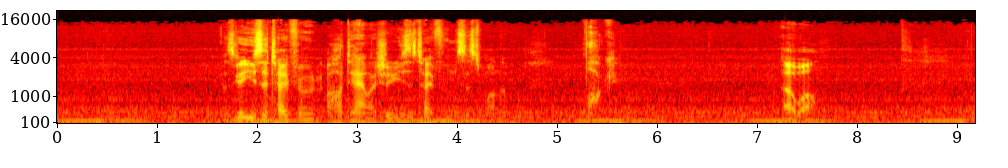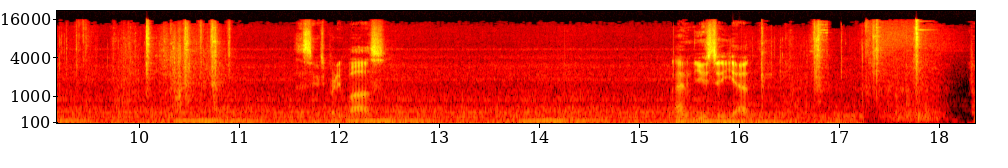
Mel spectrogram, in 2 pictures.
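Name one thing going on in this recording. A lift hums steadily as it rides.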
